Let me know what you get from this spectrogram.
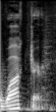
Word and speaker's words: Wachter: She worked in medical administration, and her boss at one point was named Dr. Wachter. W-A-C-H-T-E-R, pronounced Wachter.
